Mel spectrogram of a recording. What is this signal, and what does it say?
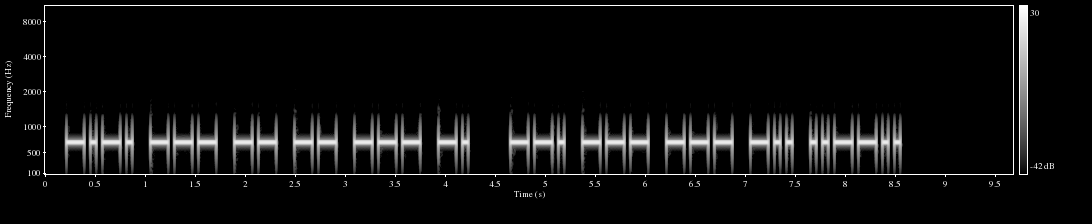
Morse code, heard as a keyed tone, about 21 wpm, 700 Hz. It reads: COMMON GOOD?
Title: Sentences from Top 1000 Words - Review Part 3 - 20wpm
